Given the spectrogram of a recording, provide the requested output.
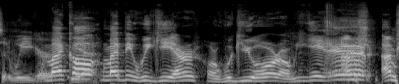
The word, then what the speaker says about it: Uyghurs: any weakers oh what what seen any what uyghurs the the the muslim minority group that xi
